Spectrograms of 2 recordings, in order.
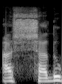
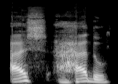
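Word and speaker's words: أشهد: আমরা এখানে কমন একটি ভুল করে থাকি এখানে আশশাদু পড়ে থাকি এখানে আশশাদু হবে না হামজাশিন জবর আশ হা জবর হাফের উচ্চারণ হলকের শুরু থেকে পড়িতে হয় আশ হামজাশিন জবর আশ হা জবর হা দাল আলপেশদু আশহাদু আশহাদু হবে না আশহাদু আশহাদু আল্লা ইলাহা আশহাদু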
